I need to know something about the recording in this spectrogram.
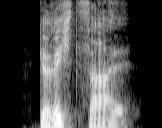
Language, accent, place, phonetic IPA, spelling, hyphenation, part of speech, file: German, Germany, Berlin, [ɡəˈʁɪçt͡sˌzaːl], Gerichtssaal, Ge‧richts‧saal, noun, De-Gerichtssaal.ogg
- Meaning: courtroom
